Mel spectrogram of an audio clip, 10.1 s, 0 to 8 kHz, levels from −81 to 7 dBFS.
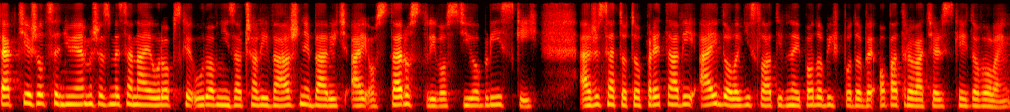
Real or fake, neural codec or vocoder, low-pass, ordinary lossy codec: fake; codec, 16 kHz, about 1 kbps, DyCAST, with the encoder's durations; 7.2 kHz; Opus, 64 kbps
